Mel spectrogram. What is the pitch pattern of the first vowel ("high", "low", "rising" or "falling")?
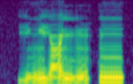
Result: rising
